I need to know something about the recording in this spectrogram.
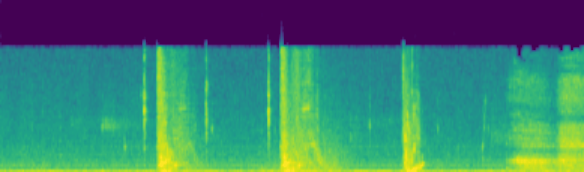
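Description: A light whooshing effect sounds as a small figure leaps upward.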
